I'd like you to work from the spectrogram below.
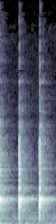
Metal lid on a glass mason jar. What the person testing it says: test our seal by tapping on it and it should sound high pitched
